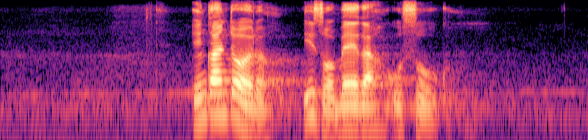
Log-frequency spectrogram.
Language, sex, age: Zulu, male, 22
